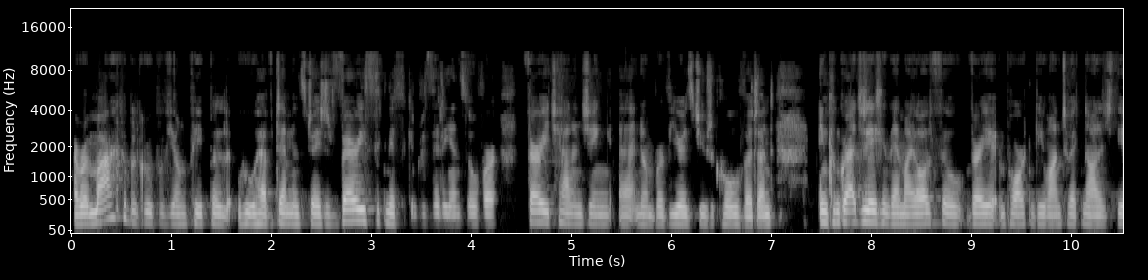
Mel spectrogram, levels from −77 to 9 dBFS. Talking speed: 195 wpm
